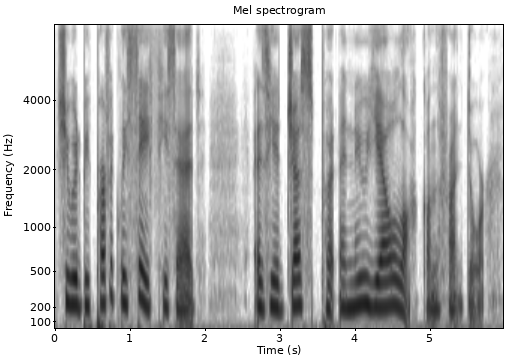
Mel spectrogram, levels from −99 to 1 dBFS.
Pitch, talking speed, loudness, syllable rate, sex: 205 Hz, 200 wpm, -19 LUFS, 4.5 syllables/s, female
